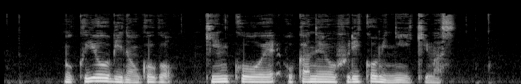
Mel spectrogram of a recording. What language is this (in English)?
Japanese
